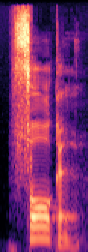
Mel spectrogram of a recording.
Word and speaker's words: Vogel: Vogel, Vogel. Vater, Vater. Vielleicht, vielleicht. 4, 4. Von, von. It requires a little practice to overcome the instinct to pronounce the V as V, but once you get used to it, it's pretty straightforward.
